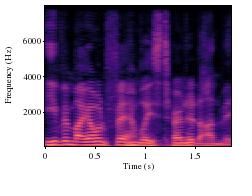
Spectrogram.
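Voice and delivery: normal talking voice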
